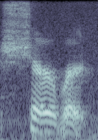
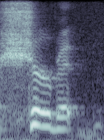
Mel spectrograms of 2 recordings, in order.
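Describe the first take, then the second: First: The second syllable has an r sound. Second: The second syllable has no r sound. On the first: The speaker calls it right. "There's an R in that word" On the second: The speaker calls it wrong. "as my dad says"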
